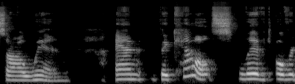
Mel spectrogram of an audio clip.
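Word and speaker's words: Samhain: Celtic Festival called called saw win if I'm pronouncing it incorrectly let me know it's spelled s-a-m-h-a-i-n but it's pronounced saw win and the Celts lived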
